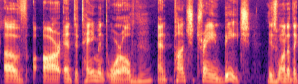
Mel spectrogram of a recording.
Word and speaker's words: Pontchartrain: Pontchartrain Beach. Pontchartrain Beach. And this, as I introduced it, as I said, New Orleans was one of the capitals of our entertainment world, and Pontchartrain Beach is one of the capitals of entertainment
